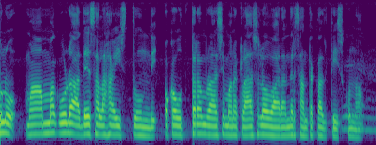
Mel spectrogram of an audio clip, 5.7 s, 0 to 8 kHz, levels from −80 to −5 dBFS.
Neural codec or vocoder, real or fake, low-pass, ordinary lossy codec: none; real; none; none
